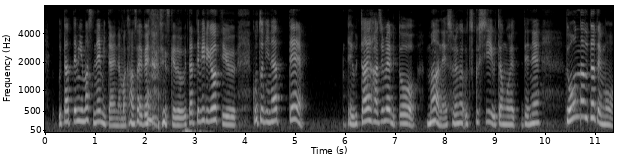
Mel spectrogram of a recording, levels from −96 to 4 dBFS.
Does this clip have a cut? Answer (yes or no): yes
